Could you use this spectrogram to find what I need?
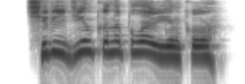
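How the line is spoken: Thin voice through static. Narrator (Russian): тонким голоском сквозь шуршание помех ответил

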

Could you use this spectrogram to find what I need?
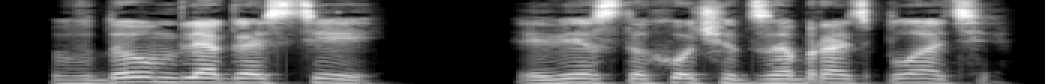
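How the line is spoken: Calm report. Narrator (Russian): сообщил так спокойно

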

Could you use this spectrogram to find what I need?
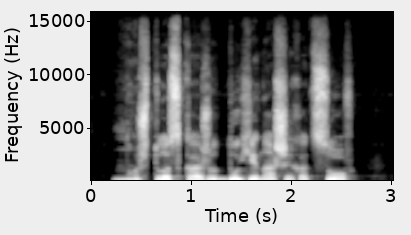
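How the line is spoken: Groaning. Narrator (Russian): простонал Дал

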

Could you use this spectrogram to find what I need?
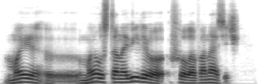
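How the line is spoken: Somewhat uncertain. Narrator (Russian): произнес он несколько неуверенно

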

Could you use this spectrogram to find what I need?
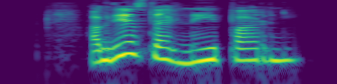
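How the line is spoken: Forced casual tone. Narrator (Russian): Анни попыталась произнести эти слова обычным тоном

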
